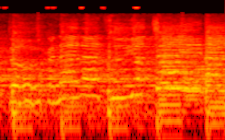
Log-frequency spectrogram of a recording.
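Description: A female Japanese pop singer singing live into a handheld microphone over a pop band accompaniment, her held notes wavering with vibrato.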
